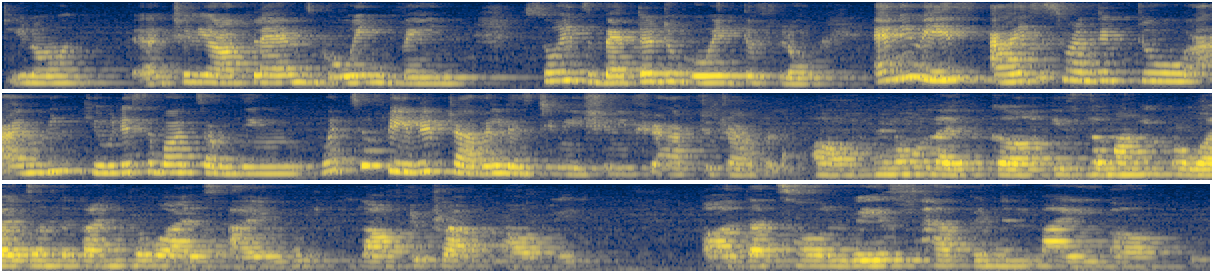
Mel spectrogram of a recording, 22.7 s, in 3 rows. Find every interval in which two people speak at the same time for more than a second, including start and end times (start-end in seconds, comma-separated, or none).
none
